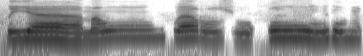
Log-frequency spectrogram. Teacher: Qaf dhamma ketemu waw, ibu. Panjang ya.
